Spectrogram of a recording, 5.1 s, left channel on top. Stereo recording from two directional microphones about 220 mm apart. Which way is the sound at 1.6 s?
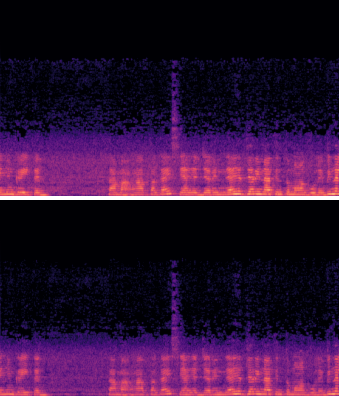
5° right (ahead or behind).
